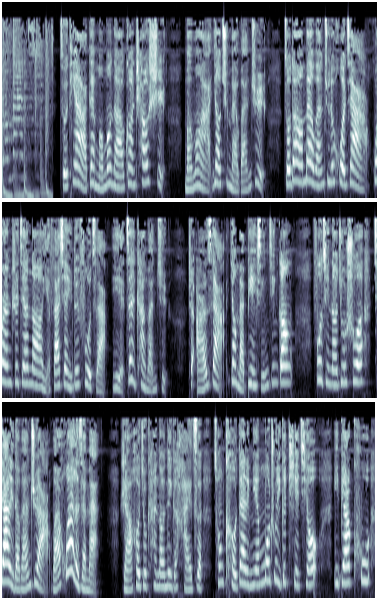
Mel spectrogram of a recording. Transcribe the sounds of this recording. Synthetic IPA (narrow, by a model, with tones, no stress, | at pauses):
t͡sɔ˧˥t̪ʰjɛ˥na˨t̪a˥˩ɪmɤ˧˥ŋmə˥˩nə˩kwa˥˩nʈ͡ʂʰɑ˥ʊʂɻ̩˥˩ | mɤ˧˥ŋmə˥˧ɐ̰˨˩jɑ˥˧ʊt͡ɕʰy˥˩ma˨˩ɪwa˧˥nt͡ɕy˥˩ | t͡so˨˩ʊt̪ɑ˥˩ʊlə˩ma˥˩ɪwa˧˥nt͡ɕy˥˩d̪ə˩xwɔ˥˧t͡ɕja̰˥˩˨xu˥ɻa˧˥nʈ͡ʂɻ̩˥t͡ɕjɛ˥nnə˨˩jɛ˨˩fa˥ɕjɛ˥˧ny˧˥t̪we˥˧ɪfu˥˩d͡zɹ̩˨˩a̰˩jɛ˨˩t͡sa˥˧ɪkʰa˥˩nwa˧˥nt͡ɕy˥˩ | ʈ͡ʂɤ˥˩ʔə˞˧˥d͡zɹ̩˧ɐ̰˨˩jɑ˥˩ʊma˨˩ɪpjɛ˥˩nɕi˧˥ŋt͡ɕi˥ŋkɑ˥ŋ | fu˥˩t͡ɕʰi˨˩nnə˩t͡ɕjo˥˩ʊʂwɔ˥t͡ɕja˥li˨˩d̪ə˦wa˧˥nt͡ɕy˥˩a̰˩wa˧˥nxwa˥˩ɪlə˩t͡sa˥˩ɪma̰˨˩˦ɪ | ɻa˧˥nxo˥˧ʊt͡ɕjo˥˧ʊkʰa˥˧nt̪ɑ˥˧ʊna˥˩ɡə˩xa˧˥ɪd͡zɹ̩˧t͡sʰʊ˧˥ŋkʰo˨˩ʊt̪a˥˩ɪli˨˩mjɛ˥˧nmwɔ˥˧ʈ͡ʂʰu˥i˧˥ɡə˧t̪ʰjɛ˨˩t͡ɕʰjo˧˥ʊ | i˥˩pjɑ˥kʰu˥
